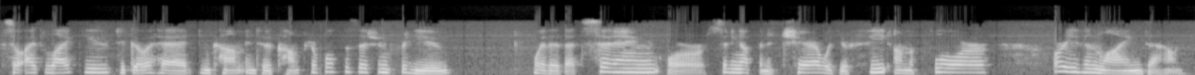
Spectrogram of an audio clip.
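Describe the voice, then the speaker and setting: A woman leading a guided meditation in a gentle, soothing, unhurried way with long pauses. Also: lowish voice, creaky, highs cut off.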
